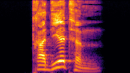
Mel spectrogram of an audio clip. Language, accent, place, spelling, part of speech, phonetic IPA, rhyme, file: German, Germany, Berlin, tradiertem, adjective, [tʁaˈdiːɐ̯təm], -iːɐ̯təm, De-tradiertem.ogg
- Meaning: strong dative masculine/neuter singular of tradiert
